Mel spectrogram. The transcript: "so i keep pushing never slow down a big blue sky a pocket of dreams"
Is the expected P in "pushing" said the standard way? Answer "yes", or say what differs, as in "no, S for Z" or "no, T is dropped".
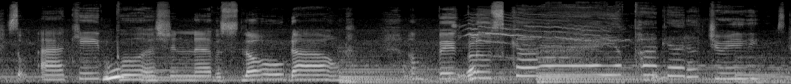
no, B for P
